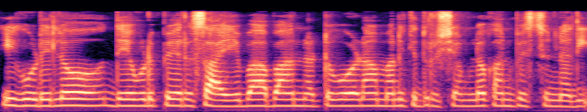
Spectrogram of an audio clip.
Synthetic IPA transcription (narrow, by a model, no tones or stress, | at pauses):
iːɡuɽilo̞ːd̪e̞ːwuɽipe̞ːɾusaːjibaːbaːɐnːɐʈːukuːɽaːmɐnɐkid̪ɾuʃjɐmlo̞ːkɐnipist̪unːɐd̪i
